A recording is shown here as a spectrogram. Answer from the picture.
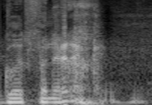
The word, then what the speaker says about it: Glenfiddich: Glenfiddich. At the end of Glenfiddich.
